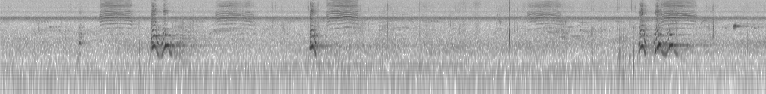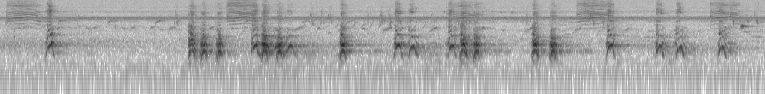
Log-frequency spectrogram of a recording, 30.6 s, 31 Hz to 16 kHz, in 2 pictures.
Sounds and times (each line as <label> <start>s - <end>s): Dogs barking 3.0s - 3.7s
Dogs barking 6.2s - 6.6s
Dogs barking 12.8s - 13.7s
Dogs barking 16.2s - 16.7s
Dogs barking 19.1s - 25.2s
Dogs barking 26.0s - 26.7s
Dogs barking 27.4s - 30.2s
